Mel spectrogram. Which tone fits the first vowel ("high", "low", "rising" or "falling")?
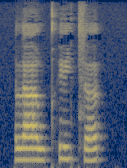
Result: low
